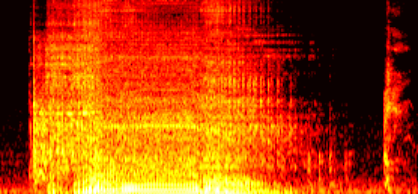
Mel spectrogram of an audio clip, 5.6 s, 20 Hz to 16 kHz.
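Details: Liquid-cooled Kawasaki twin in a non-running John Deere LX178 project mower, after refitting the ignition switch and a replacement ignition module: cranks, catches at once, even twin beat for a few seconds, then winds down; starts and runs cleanly.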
